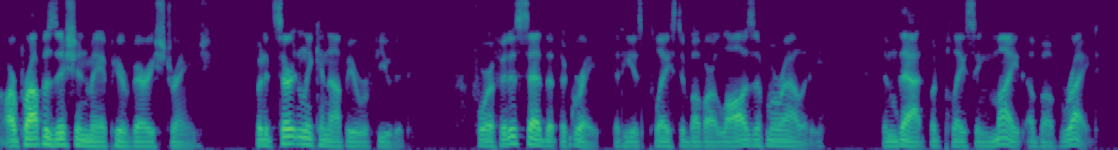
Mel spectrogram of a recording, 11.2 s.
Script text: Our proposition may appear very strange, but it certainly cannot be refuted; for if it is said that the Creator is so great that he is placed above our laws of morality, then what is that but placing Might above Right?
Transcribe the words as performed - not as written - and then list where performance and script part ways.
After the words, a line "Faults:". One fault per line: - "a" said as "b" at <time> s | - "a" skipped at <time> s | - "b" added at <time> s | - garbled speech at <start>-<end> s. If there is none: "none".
Our proposition may appear very strange, but it certainly cannot be refuted; for if it is said that the Great that he is placed above our laws of morality, then that but placing Might above Right?
Faults:
- "Creator is so" skipped at 5.7 s
- "what is" skipped at 9.0 s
